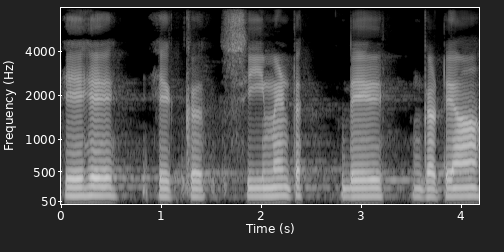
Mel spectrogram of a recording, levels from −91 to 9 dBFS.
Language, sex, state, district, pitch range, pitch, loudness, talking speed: Punjabi, male, Punjab, Fazilka, 125-130 Hz, 125 Hz, -19 LUFS, 70 wpm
